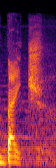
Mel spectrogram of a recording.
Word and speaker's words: Baich: Just going to get pronunciation on this last one. Benjamin Baich.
